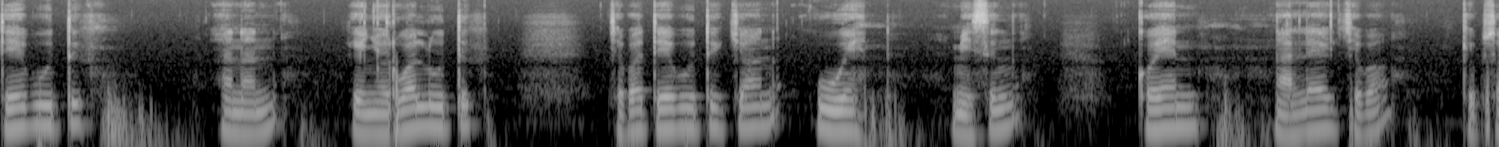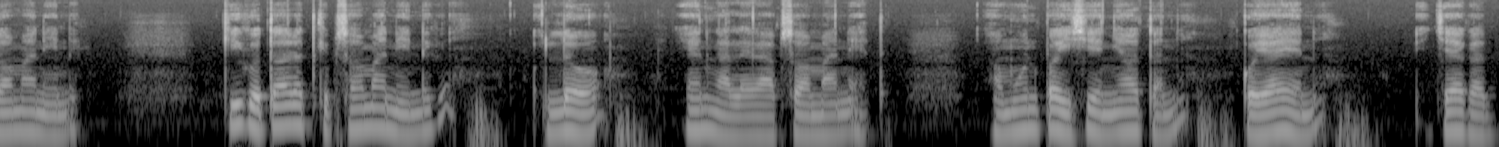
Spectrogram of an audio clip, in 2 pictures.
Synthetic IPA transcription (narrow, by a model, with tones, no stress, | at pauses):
te˦bu˦tɨ˦k | a˨na˨nke˨ɲo˨ɾwa˦lu˦tɨ˦k | t͡ʃe˨bɔ˦te˦bu˦tɨ˦k̚t͡ʃɔ˦n | u˦we˦n | mi˨si˦ŋ˦ | ko˦e˦nŋa˨lɛ˦k̚t͡ʃe˨bɔ˦ki˨psɔ˦ma˦ni˨ni˦k̚ | ki˦ko˨tɔ˦ɾe˦tki˨psɔ˦ma˦ni˨ni˦ko˨lo˨˦e˦nŋa˨lɛ˨ka˨psɔ˨ma˨nɛ˦t | a˨mu˦npɔ˦i˨ʃe˨njɔ˦tɔ˨nko˨ja˦e˨n | i˨t͡ʃɛ˦ka˨t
